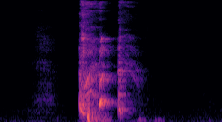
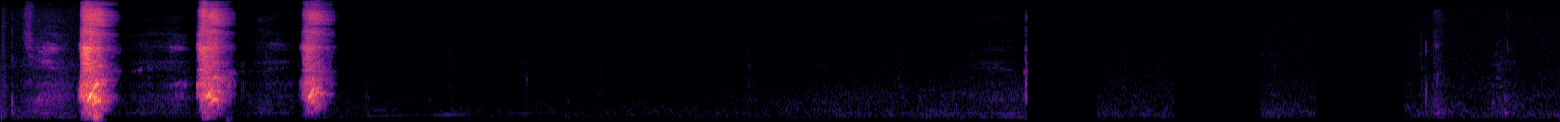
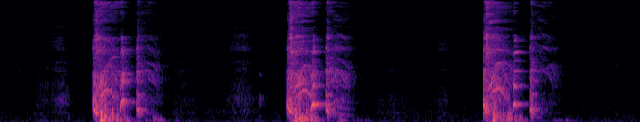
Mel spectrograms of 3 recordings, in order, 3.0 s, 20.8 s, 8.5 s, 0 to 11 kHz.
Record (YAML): cough_length: 3.0 s
cough_amplitude: 2674
cough_signal_mean_std_ratio: 0.3
exhalation_length: 20.8 s
exhalation_amplitude: 20253
exhalation_signal_mean_std_ratio: 0.15
three_cough_length: 8.5 s
three_cough_amplitude: 2552
three_cough_signal_mean_std_ratio: 0.36
survey_phase: alpha (2021-03-01 to 2021-08-12)
age: 45-64
gender: Female
wearing_mask: 'No'
symptom_none: true
smoker_status: Never smoked
respiratory_condition_asthma: false
respiratory_condition_other: false
recruitment_source: REACT
submission_delay: 1 day
covid_test_result: Negative
covid_test_method: RT-qPCR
